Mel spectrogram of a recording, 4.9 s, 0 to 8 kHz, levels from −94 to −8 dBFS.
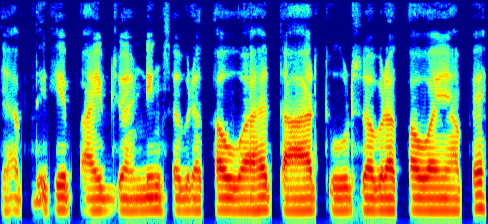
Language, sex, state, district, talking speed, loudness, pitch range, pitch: Hindi, male, Bihar, West Champaran, 210 wpm, -18 LUFS, 115-120 Hz, 120 Hz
